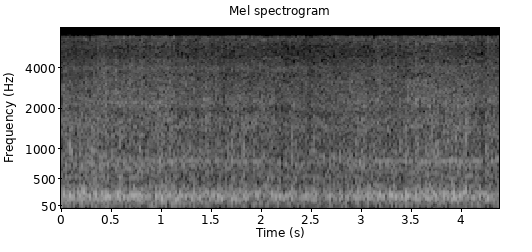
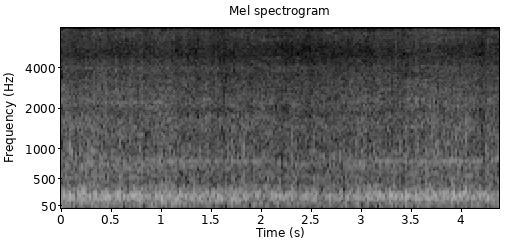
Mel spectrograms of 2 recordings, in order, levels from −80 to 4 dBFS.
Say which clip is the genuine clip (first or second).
second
